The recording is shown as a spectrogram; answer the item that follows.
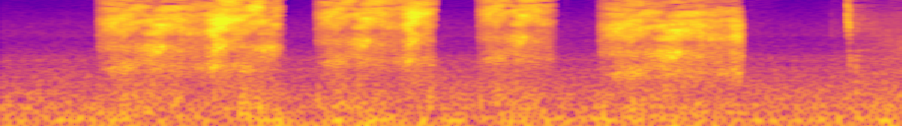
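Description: Four scratchy strokes like a marker drawing lines on a board, each half a second to a second long, as the four sides of the vowel-chart quadrilateral are drawn in.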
